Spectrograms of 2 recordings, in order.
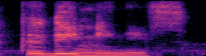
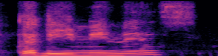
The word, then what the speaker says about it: notitia criminis: así se llama notitia criminis a quien d notitia crimines criminis as se pronuncia es en latín la noticia criminal pues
